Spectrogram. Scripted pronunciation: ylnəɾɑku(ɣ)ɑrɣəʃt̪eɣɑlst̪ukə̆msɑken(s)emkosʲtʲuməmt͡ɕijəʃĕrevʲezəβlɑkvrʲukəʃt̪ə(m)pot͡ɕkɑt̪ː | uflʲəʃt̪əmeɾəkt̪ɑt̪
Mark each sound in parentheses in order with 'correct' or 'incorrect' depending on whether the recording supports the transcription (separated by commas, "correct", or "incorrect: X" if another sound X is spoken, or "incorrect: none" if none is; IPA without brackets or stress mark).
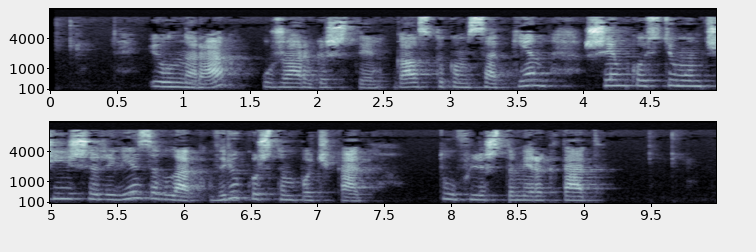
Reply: incorrect: ʒ, incorrect: ʃ, correct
